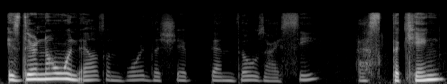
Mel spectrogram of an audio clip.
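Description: From 0.62 s to 4.43 s there is automatic gain rising. Just before it, around half a second in, the talker moves away and the speech level at the microphone falls by about 22 dB. The gain control responds by slowly raising its gain, about 6 dB over nearly four seconds. Speech and the room noise swell together, the background lifting audibly as the voice recovers, and the ramp continues past a second change in talker distance near 3.5 s.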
